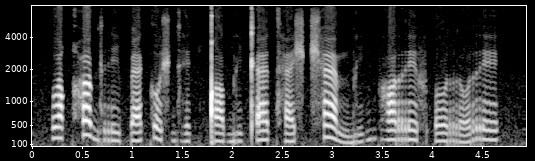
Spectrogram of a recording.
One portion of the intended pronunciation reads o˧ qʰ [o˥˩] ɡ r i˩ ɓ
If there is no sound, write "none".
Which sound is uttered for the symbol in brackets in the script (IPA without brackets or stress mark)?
u˥˩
